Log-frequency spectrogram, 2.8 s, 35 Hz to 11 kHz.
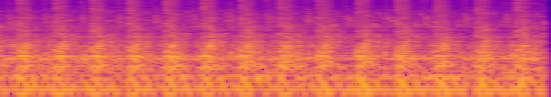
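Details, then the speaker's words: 1999 Mitsubishi Montero at idle after fixing the passenger-side exhaust leak: quieter, but still a loud raspy puffing tick on each firing pulse, now an exhaust leak on the driver's side, owner suspects a stuck nut there. "The good news is is that we fixed the issue on the passenger side. It's not loud anymore. Now, the issue is it's loud on the driver's side."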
